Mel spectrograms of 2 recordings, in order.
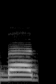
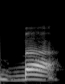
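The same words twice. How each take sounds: First: The lips close lightly on the sound. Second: The lips close with strength on the sound. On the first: "people can say just ba very lightly as well" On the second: "when we say that with strength, that is, you know, that makes it beautiful"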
